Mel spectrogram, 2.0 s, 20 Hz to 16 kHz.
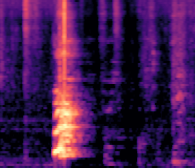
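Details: A single short, loud bark from one of two dogs, an Irish Wolfhound and a Chocolate Lab, during morning time on November 20, 2016, followed by quiet and faint low sounds.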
